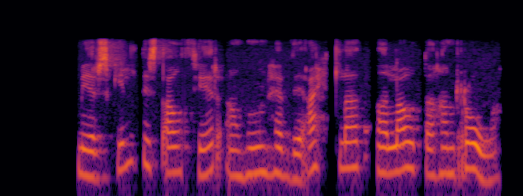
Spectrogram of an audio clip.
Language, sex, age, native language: Icelandic, female, 30-39, Icelandic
